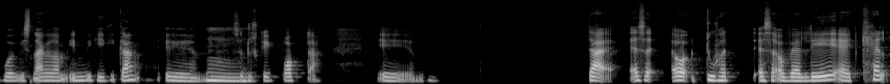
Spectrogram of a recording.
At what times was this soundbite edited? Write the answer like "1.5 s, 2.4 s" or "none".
6.6 s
